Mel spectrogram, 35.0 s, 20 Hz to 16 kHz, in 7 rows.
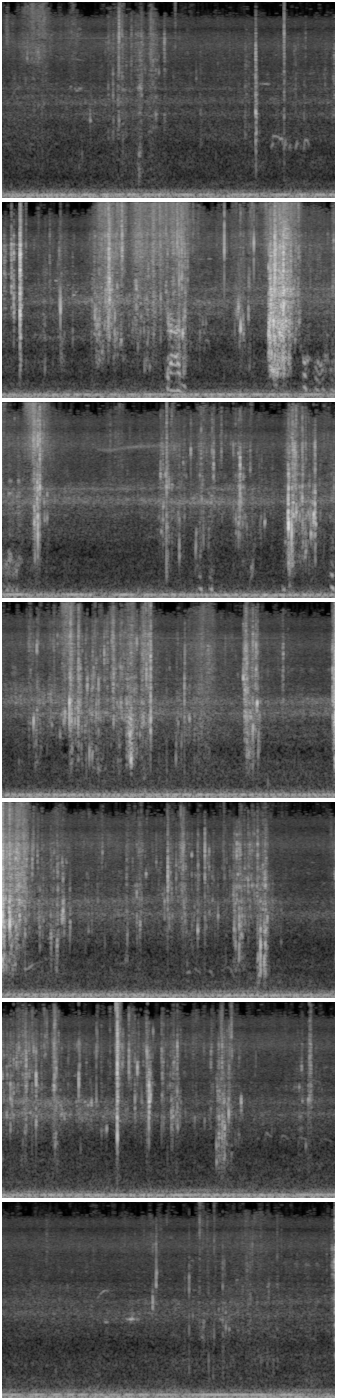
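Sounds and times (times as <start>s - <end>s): steady low rumble: 0.0s - 34.9s
shallow water splashing: 4.8s - 30.1s, 32.1s - 34.9s.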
